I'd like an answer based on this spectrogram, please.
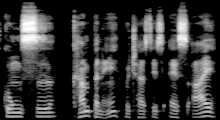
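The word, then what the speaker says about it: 公司: If you want to pronounce a word like 公司, company, which has this SI, S at the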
